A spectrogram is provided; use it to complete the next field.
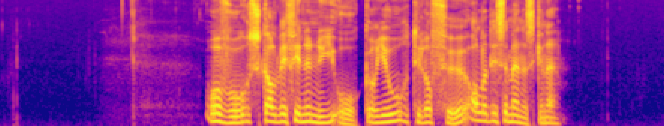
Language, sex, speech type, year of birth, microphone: Norwegian, male, read, 1952, Shure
